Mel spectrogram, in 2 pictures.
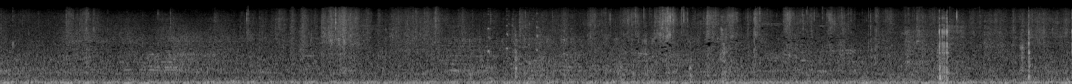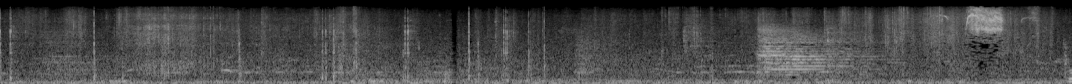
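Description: Dry leaf litter crackling and rustling under macaques moving about, over a steady low hum. Near the end there is a short pitched call.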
